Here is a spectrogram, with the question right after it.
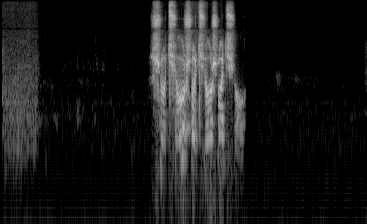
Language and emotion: Russian, neutral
